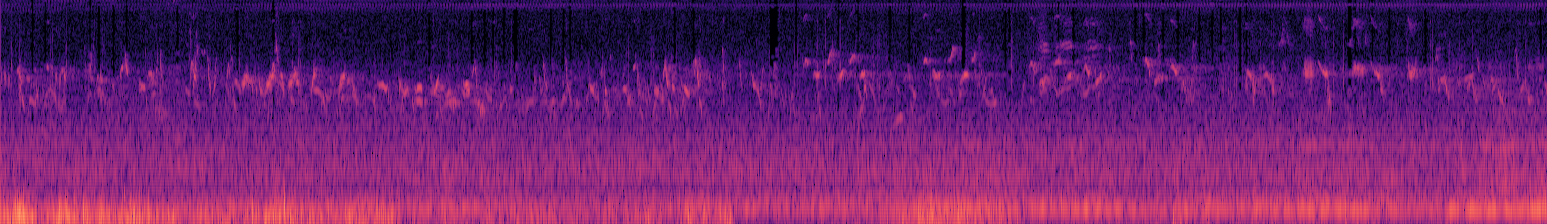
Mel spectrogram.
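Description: Small birds chirping many times over in quick short notes. A low rumble fills the first couple of seconds, and a steady low hum grows louder near the end.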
